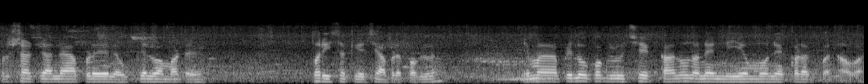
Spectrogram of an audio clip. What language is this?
Gujarati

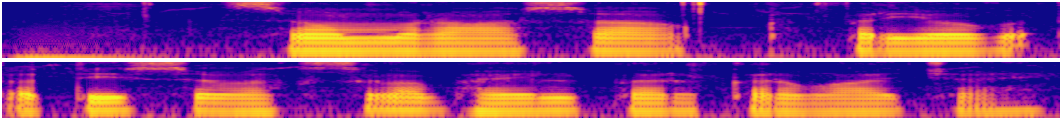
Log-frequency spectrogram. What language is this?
Maithili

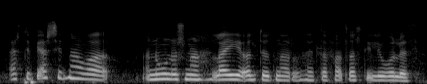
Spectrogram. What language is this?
Icelandic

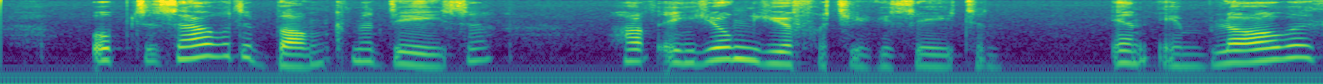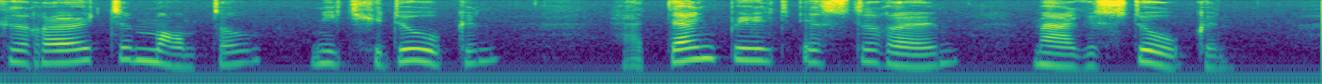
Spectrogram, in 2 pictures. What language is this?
Dutch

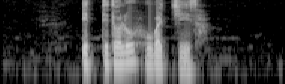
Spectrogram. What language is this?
Oromo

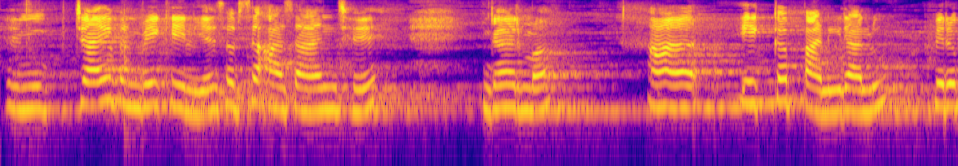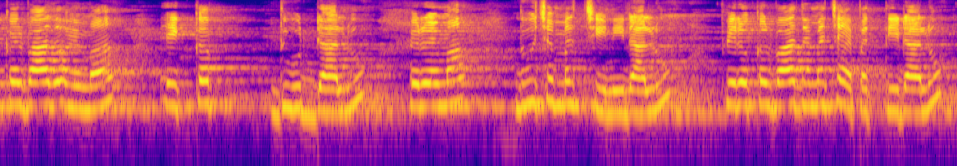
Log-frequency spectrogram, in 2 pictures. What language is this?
Maithili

